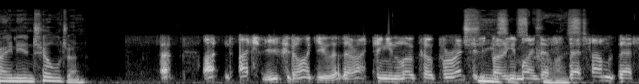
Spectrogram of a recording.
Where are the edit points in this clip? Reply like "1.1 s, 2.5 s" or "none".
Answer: 1.8 s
